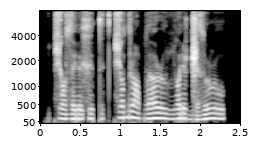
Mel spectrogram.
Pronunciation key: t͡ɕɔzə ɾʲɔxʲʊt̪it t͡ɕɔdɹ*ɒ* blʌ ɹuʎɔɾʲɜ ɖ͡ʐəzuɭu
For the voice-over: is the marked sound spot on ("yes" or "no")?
no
